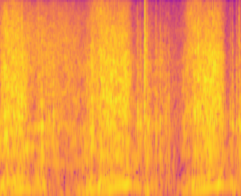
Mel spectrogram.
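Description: Tuned Trabant fitted with a scooter engine, revving up and down in steady repeated swells, loud and close with a buzzing whine and no talk.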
